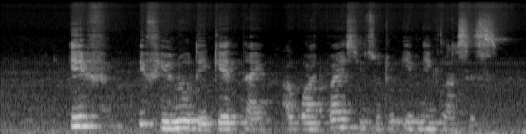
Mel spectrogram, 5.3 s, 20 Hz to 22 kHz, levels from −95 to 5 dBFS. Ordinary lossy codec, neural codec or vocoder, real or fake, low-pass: none; none; real; 19.8 kHz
